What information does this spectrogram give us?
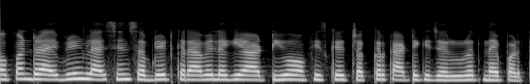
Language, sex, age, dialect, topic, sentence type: Magahi, female, 31-35, Southern, banking, statement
